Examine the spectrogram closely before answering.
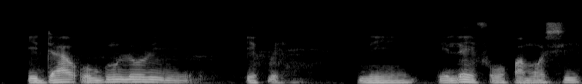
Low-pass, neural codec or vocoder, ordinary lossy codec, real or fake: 7.2 kHz; vocoder, 22.05 kHz, 80 mel bands, WaveNeXt; none; fake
